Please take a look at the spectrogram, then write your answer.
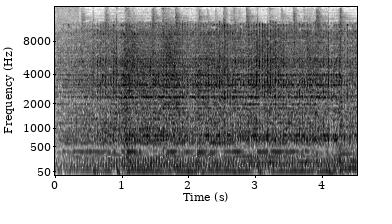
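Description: A loud engine-driven rig drills a water bore well at a flood evacuation site in Tukka, Central Tapanuli, roaring in a constant, close drone with a faint rhythmic chatter throughout.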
